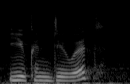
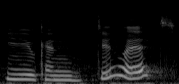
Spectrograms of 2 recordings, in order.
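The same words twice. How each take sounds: First: It is said in a normal speaking voice. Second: It is said in a high falsetto voice.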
